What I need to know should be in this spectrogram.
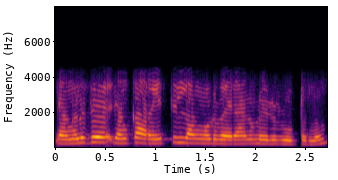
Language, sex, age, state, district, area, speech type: Malayalam, male, 18-30, Kerala, Wayanad, rural, conversation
